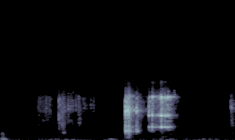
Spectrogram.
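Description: Small metal jewelry pieces clinking together as they are handled and picked out of a jar: a faint clink about half a second in, then a louder pair of short ringing clinks.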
